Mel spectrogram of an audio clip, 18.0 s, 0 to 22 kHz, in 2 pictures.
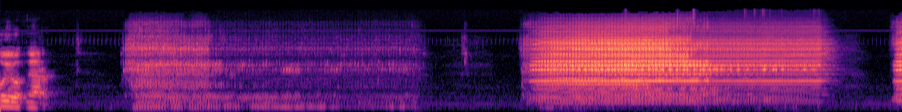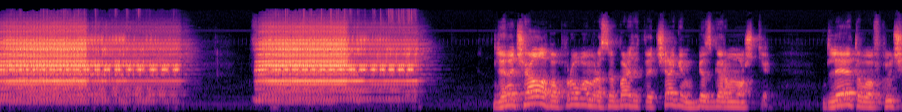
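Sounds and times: harmonica chords: 5.2 - 8.3, 9.0 - 10.9, 11.6 - 13.2.

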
